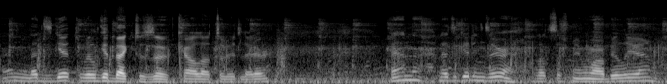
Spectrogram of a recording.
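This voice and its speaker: A man's fairly high voice at a moderate pace, with long, frequent pauses and noticeable background noise. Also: ordinary pitch variation. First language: French. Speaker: car enthusiast vlogger. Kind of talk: casual walkaround video report. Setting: outdoors at a car show. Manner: casual, hesitant with fillers.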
